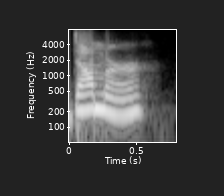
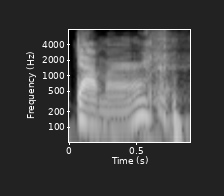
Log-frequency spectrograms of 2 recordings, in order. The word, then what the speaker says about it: Dummer: To be fair to him, it's spelled D-U-M-M-E-R, but, you know, yeah. When you're saying it, nobody really knows that.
